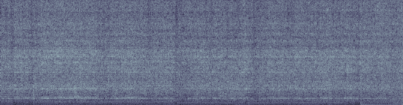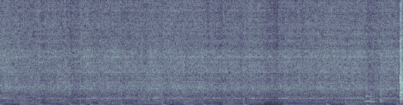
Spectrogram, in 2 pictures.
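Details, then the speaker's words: Datsun petrol engine idling after a cracked intake air hose before the throttle body was repaired: mostly steady with a faint stumble, nearly dying but staying running, much better than before when it would not stay started. "so looks like the vehicle is now running much much much better now that I have all of those things taken care of it sound like it was about to die again but at least it stay started"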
